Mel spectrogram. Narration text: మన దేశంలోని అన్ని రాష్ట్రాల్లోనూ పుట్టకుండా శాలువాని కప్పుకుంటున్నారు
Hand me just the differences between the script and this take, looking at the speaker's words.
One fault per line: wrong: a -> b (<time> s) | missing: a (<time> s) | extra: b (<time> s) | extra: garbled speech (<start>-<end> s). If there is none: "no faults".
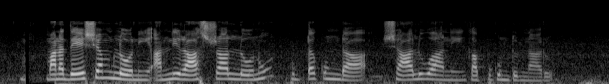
no faults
